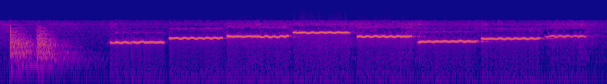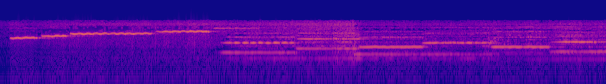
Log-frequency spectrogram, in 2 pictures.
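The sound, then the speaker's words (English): The whistled theme of the radio program The Whistler, brought by the Signal Oil Company: a clear whistled melody of long held notes stepping up and down, followed by a lower, fuller instrumental phrase that carries the tune on without any voices. “Whistle be your signal for the Signal Oil program, The Whistler.”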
